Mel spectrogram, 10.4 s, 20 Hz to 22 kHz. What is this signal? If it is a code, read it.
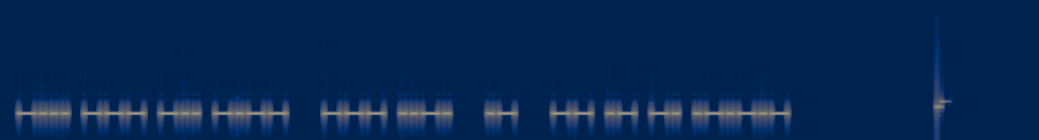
Morse code, heard as a keyed tone, about 22 wpm, 700 Hz. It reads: BODY OF A MAN.
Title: Sentences from Top 1000 Words - Review Part 2 - 22wpm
